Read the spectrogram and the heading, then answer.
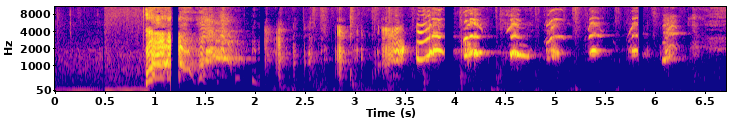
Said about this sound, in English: Doggy squeaky toy.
